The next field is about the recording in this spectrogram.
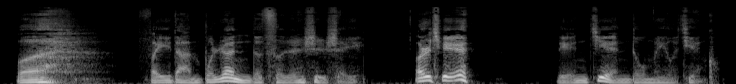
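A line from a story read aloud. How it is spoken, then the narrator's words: Sighing. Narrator (Chinese): 楚留香叹道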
